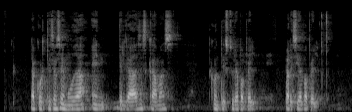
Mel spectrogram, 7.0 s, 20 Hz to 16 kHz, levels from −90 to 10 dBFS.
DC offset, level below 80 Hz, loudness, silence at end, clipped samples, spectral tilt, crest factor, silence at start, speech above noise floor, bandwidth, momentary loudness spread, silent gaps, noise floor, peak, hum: under 0.1%; -74 dBFS; -29 LUFS; 0.5 s; under 0.1%; -5.5 dB/octave; 18 dB; 0.6 s; 35 dB; 11.5 kHz; 14 LU; none; -64 dBFS; -12 dBFS; none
